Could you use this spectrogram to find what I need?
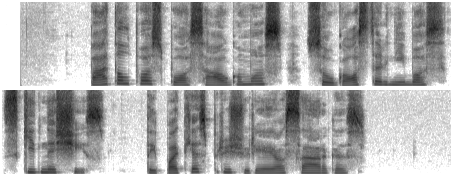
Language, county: Lithuanian, Vilnius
